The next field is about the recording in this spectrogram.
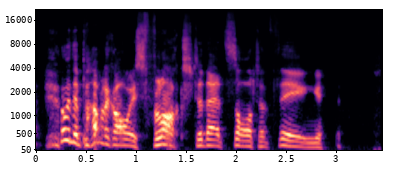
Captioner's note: none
